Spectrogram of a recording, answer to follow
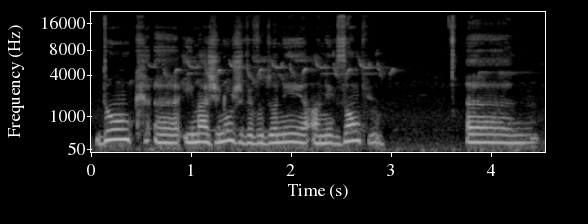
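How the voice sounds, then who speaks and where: A woman with a foreign accent, a holistic therapist talking to her followers in a slow, halting way with many pauses and fillers. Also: medium pitch, darkish tone, slight background noise. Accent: foreign accent in French. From abroad, not France. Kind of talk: personal monologue to followers.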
